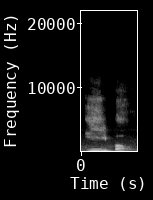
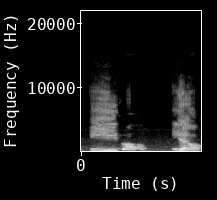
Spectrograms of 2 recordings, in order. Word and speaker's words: Igbo: that I has a e sounding so it's EO EO e EO yeah so the colonizers Twisted it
